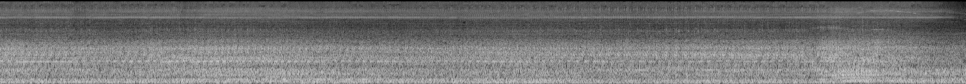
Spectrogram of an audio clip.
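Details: Ford F250 with cylinder 5 imbalance code at high idle, hot, no smoke: rough, fluttering buzz over the engine from a cracked intake valve; back pressure felt pulsing through the intake pipe.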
